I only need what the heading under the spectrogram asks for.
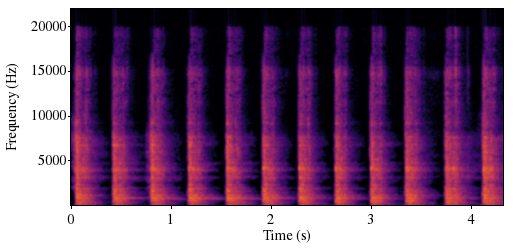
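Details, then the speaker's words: Maruti Alto front wheel, tyre edge struck by hand, rattles on rough roads: about a dozen evenly spaced hollow metallic knocks, nearly three a second; worn caliper guide pin, fixed by replacing the pin (loose wheel cap can mimic it). "Metal noise வருது இல்லையா"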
